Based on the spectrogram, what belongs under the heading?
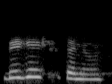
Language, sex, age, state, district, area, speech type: Kashmiri, female, 18-30, Jammu and Kashmir, Bandipora, rural, conversation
